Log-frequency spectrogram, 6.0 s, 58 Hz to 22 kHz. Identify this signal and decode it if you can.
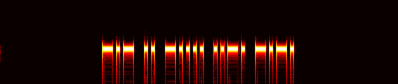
Morse code, heard as a keyed tone, about 23 wpm, 700 Hz. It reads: KI6FC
